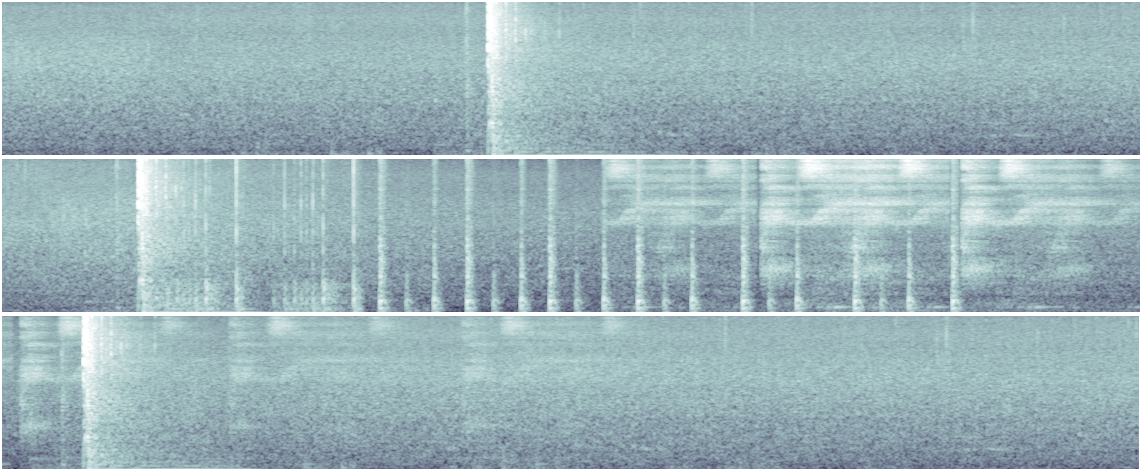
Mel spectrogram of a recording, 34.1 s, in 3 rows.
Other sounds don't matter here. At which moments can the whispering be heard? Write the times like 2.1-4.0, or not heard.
17.4-29.3.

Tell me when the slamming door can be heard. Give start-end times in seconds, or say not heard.
4.3-6.8, 12.2-14.1, 23.1-25.3.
